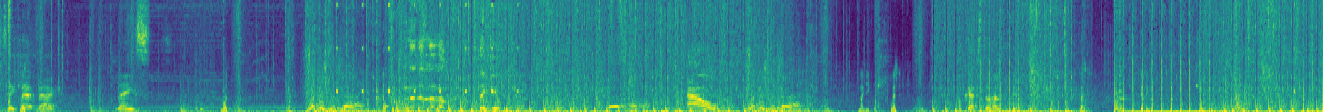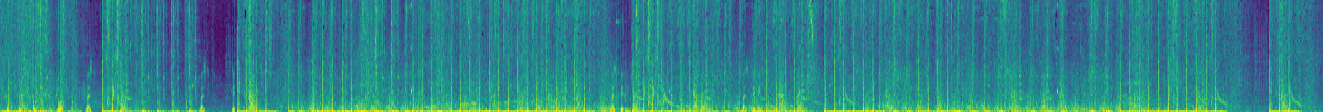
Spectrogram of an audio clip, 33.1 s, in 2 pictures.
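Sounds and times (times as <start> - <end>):
speech: 0.1 - 0.9, 1.5 - 2.0, 2.8 - 3.1, 4.0 - 5.3, 6.0 - 6.6, 8.7 - 10.1, 10.8 - 11.4, 12.1 - 13.7
rapid automatic gunfire in a video game: 4.9 - 9.8, 11.7 - 18.8, 19.6 - 32.9.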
